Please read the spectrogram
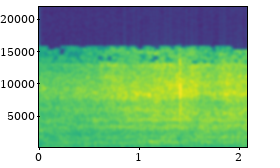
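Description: Street ambience: steady traffic noise with a faint murmur of crowd voices.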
